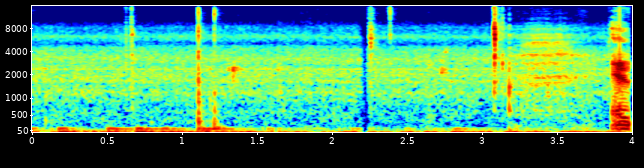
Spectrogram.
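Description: A few scattered faint clicks of a computer mouse as web pages are selected, over a faint low hum.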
